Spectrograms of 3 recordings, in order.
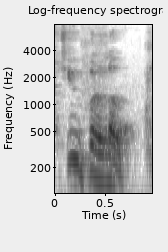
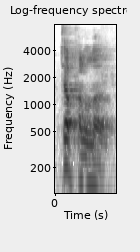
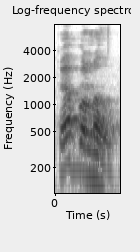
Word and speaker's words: Tupelo: They got a boy on there that cannot pronounce chupelo. It's tuffalo. Tupelo. Tupelo.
